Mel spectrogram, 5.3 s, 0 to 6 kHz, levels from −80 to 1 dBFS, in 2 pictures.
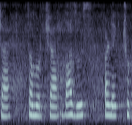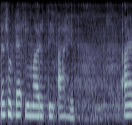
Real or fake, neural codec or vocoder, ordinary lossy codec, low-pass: fake; codec, 16 kHz, 4 kbps, X-Codec, WavLM features, trained on Multilingual LibriSpeech; AAC, 32 kbps; 5.4 kHz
